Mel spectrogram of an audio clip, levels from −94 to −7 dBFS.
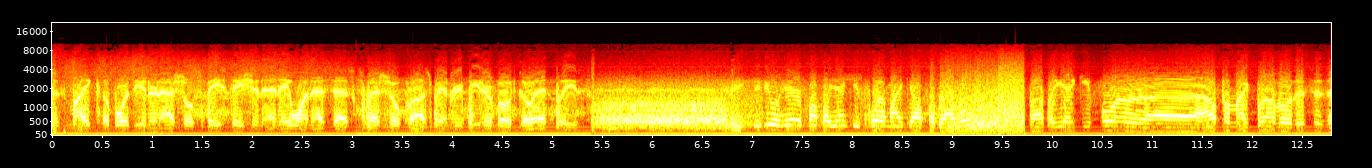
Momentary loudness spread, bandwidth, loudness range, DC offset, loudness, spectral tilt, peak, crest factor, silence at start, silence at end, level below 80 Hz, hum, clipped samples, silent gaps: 5 LU; 10 kHz; 1 LU; 0.2%; -11 LUFS; -5 dB/octave; 0 dBFS; 10 dB; 0 s; 0 s; -34 dBFS; none; under 0.1%; none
